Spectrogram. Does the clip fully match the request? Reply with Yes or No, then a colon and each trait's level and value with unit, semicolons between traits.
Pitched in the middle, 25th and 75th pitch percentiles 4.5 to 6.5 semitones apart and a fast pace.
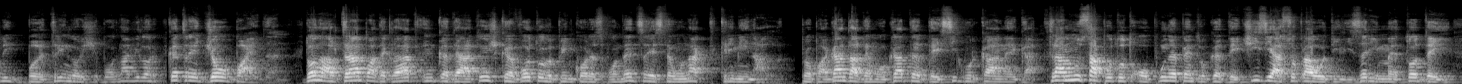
No: medium, 150 Hz; average, 5.1 semitones; average, 155 wpm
